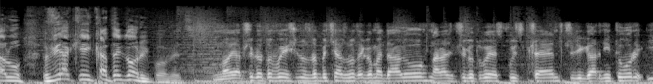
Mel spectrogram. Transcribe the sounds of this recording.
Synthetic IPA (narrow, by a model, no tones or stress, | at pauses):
aluvjakʲejkat̪̬ɛɡɔɾjipɔvʲjɛ̰t̪s | nɔjapʂɘɡɔt̪ɔvujɛɕɛd̪ɔzd̪ɔbɘt͡ɕazwɔt̪ɛɡɔmɛd̪alunaɾaʑɛpʂɘɡɔt̪ɔvujɛsfujspʂɛnt̪t͡ʂɘlʲiɡaɾɲit̪uɾi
